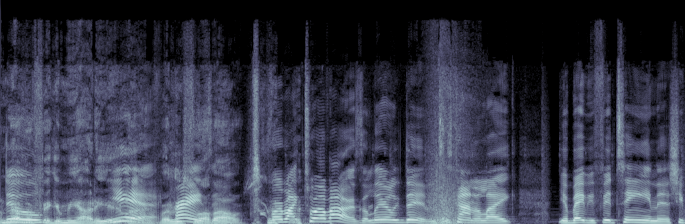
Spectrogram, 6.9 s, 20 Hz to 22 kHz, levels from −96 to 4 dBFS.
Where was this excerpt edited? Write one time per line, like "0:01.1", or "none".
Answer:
0:04.4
